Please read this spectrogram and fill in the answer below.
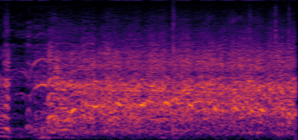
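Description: Studio audience laughing together, rising about a third of a second in and then holding steady.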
